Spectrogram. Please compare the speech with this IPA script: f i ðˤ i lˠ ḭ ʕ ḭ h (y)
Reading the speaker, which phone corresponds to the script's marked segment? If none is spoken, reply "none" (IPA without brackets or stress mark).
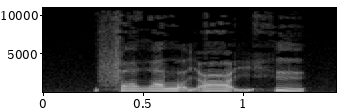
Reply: y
